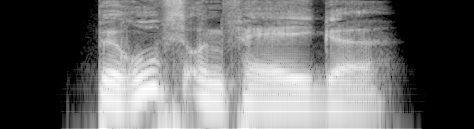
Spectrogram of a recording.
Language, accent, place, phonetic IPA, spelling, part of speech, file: German, Germany, Berlin, [bəˈʁuːfsʔʊnˌfɛːɪɡə], berufsunfähige, adjective, De-berufsunfähige.ogg
- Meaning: inflection of berufsunfähig: 1. strong/mixed nominative/accusative feminine singular 2. strong nominative/accusative plural 3. weak nominative all-gender singular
